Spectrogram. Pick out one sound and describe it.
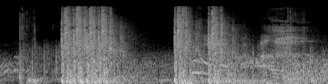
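A submachine gun fires loud bursts at close range.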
